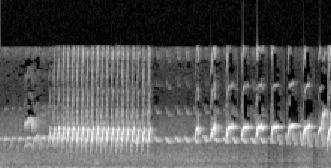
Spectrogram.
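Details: Green canary in full song, a rapid high trill held about a second, then a string of quick repeated whistled notes roughly five per second, over a low steady hum.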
